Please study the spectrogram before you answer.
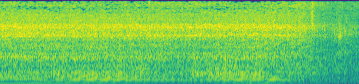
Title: honda civic knocking sound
